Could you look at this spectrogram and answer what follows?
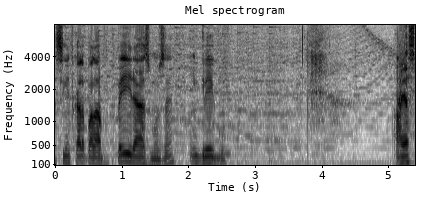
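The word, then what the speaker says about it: πειρασμός: palavra grega utilizada é peirasmos. Olha só aqui, ó. Peirasmos, né? Olha aqui, tá escrito em grego e aqui tá como ela se pronuncia aqui, ó, como na nossa linguagem, né?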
